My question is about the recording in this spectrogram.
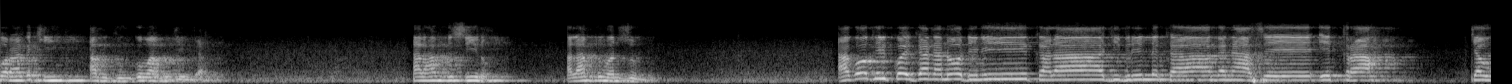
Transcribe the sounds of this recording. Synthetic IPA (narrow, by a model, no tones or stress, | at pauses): ɔɾaɡat͡ʃiabuɡuŋɡumamud͡ʒiŋɡa̰l | alhamdusino̰ | alhamdumanzumu | aɡoɡiɾkojɡananodinikalad͡ʒibɾilːekaɡanaseikɾa | t͡ʃa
